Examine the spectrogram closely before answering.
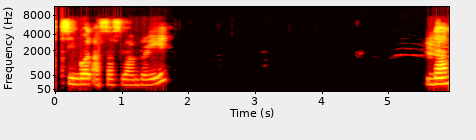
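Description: A young woman speaks calmly into a close microphone, pausing between phrases.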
